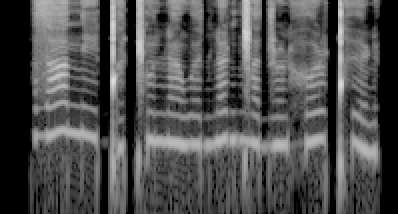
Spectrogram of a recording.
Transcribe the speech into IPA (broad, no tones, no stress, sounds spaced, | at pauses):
z a n i ɡ͡ǃ ɐ ǁ ũ n ɳ ɐ̃ w ɵ d ɳ ɐ ɖ ŋ͡ǁ ɐ d ɭ ũ ɳ h o ɭ ǃʰ ɨ ɳ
